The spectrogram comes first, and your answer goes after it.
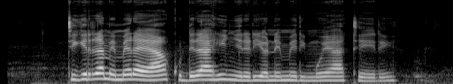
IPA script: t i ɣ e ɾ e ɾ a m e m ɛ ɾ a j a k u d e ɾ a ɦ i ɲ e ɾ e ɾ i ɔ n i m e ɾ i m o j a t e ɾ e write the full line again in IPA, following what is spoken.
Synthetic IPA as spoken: t i ɣ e ɾ e ɾ a m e m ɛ ɾ a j a k u d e ɾ a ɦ i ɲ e ɾ e ɾ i ɔ n e m e ɾ i m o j a t e ɾ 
